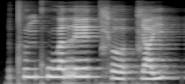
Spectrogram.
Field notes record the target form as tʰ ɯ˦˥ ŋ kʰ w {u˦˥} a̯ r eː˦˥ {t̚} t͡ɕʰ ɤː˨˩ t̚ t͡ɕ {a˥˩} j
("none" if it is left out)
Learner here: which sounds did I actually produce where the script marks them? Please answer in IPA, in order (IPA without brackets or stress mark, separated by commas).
u˦˥, t̚, a˦˥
